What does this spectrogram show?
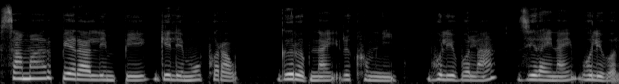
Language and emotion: Bodo, neutral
